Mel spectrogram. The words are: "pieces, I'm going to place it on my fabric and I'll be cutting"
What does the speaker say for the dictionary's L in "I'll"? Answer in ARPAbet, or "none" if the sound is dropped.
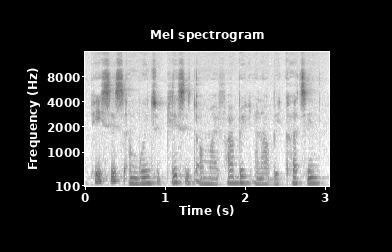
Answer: L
